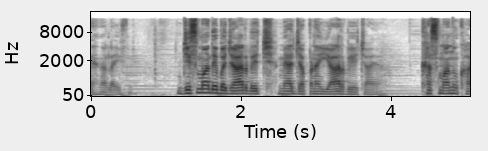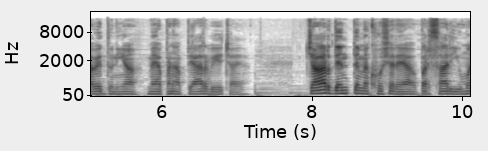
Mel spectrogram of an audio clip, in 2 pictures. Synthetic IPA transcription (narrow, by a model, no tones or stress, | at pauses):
ɛɦnaːlaːɪpʰneː | d͡ʒɪsmãːd̪eːbəd͡ʒaːɾʋɪt͡ʃmɛ̃ːəd͡ʒapɳaːjaːɾʋeːt͡ʃaːjaː | kʰəsmãːnũːkʰaːʋeːd̪ʊnɪjãːmɛ̃ːəpɳaːpjaːɾʋeːt͡ʃaːjaː | t͡ʃaːɾd̪ɪnt̪ẽːmɛ̃ːkʰʊʃɾɛaːpəɾsaːɾiːʊmə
